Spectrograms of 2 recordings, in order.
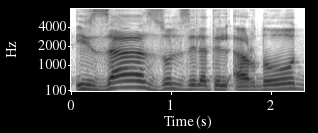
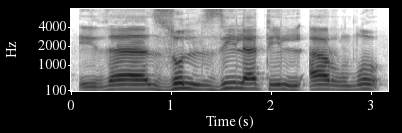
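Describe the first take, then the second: First: The first word is said with a z sound. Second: The first word is said with a dh sound. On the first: The speaker calls it wrong. "there is no difference between the first uh, uh, letter zal and the second one za" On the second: The speaker calls it right. "So do not read za instead of the letter zal"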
